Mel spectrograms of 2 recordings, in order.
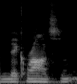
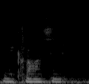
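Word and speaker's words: Mick Ronson: this still has uh mck Ronson not MC Ronson I can't say his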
